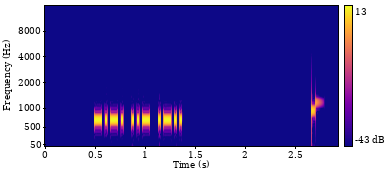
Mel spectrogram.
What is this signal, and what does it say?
Morse code, heard as a keyed tone, about 44 wpm, 700 Hz. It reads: CUL
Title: Top 180 QSO Elements 45wpm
